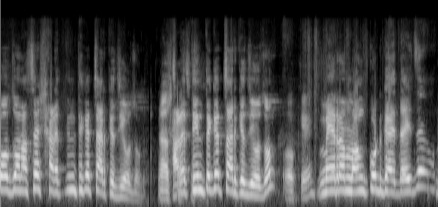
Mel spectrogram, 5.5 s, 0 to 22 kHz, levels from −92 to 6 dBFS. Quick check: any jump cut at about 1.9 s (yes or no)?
no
